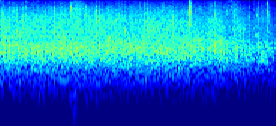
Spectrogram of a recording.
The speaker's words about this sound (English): Let's give him another round of applause for being here. Thank you so much.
